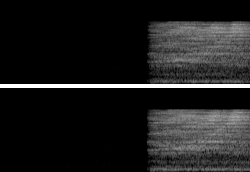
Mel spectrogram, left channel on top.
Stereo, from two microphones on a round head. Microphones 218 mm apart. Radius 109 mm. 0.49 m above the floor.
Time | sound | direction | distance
1.5 | cutlery clinking | 45° right (ahead or behind) | 1.0 m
